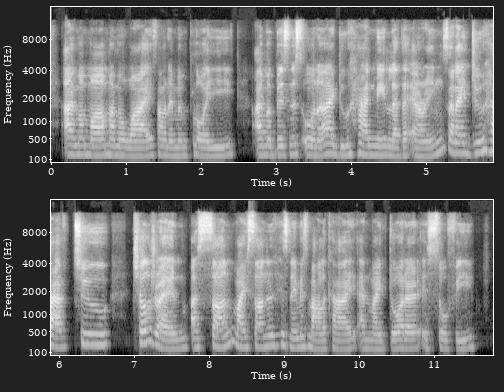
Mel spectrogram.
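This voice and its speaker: The speaker has a Trinidadian accent and a bright, sharp tone, talking at a moderate pace with ordinary pitch variation. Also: woman, fairly low pitch for a woman. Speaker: guest, mother and small business owner. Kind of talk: talk show interview. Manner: hesitant, with fillers.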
